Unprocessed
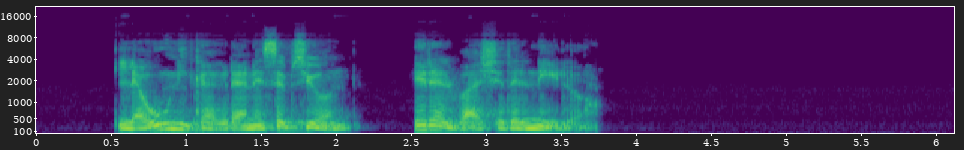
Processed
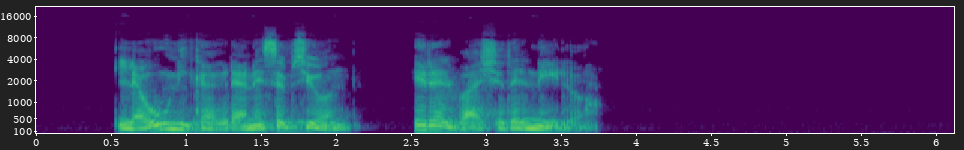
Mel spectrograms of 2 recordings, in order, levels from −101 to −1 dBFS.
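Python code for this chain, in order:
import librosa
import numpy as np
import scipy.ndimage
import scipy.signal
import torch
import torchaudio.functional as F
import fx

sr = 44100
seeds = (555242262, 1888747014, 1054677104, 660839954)

y = fx.vibrato(x, sr, rate_hz=4.1, depth_cents=51.0)
y = F.gain(torch.from_numpy(y), -7.0).numpy()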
